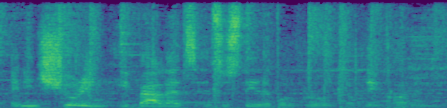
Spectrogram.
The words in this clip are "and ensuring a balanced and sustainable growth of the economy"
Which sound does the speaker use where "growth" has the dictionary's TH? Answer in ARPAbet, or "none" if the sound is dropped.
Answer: T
